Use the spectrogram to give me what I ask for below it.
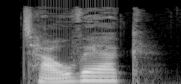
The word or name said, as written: tagværk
